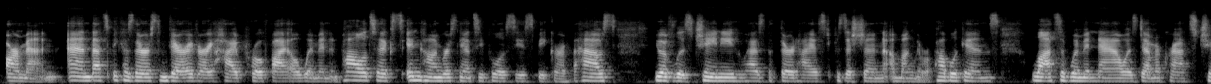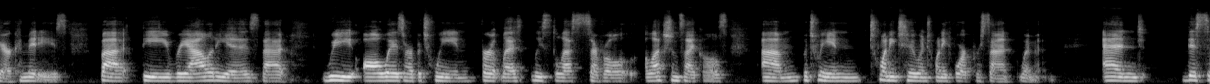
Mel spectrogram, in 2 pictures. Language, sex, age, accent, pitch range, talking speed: English, female, 20-39, American, 155-180 Hz, 170 wpm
